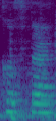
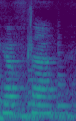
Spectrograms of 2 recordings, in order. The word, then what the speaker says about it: Kafta: It can be pronounced Kufta, Kafta, but I'm used to saying Kafta.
